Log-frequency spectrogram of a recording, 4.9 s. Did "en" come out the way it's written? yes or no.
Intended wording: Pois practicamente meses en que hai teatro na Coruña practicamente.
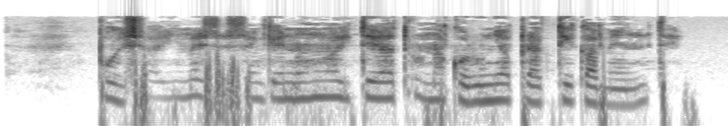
yes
